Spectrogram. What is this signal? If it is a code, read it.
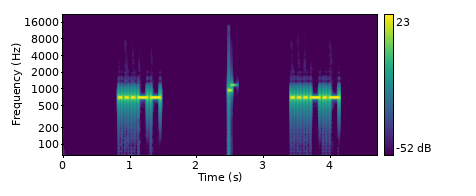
Morse code, heard as a keyed tone, about 25 wpm, 700 Hz. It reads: 3 <SK>
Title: Single Character (Letter:Number:Punctuation:Prosign) Alt 25wpm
